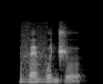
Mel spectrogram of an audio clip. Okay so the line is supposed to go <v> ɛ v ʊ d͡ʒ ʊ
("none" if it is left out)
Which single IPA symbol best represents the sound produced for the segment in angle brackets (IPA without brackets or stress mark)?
v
